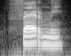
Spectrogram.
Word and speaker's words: Fermi: even the Fermi paradox, and I'm the only one who can pronounce that right, Fermi.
